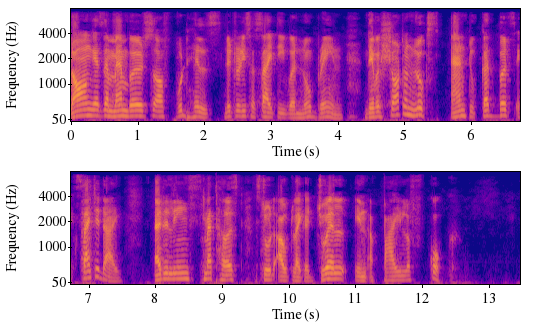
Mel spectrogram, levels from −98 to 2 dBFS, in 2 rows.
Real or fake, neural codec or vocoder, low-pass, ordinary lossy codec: real; none; 7.2 kHz; AAC, 32 kbps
